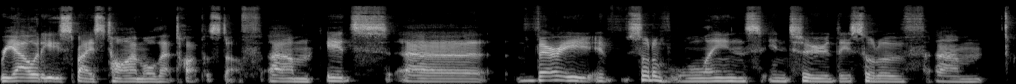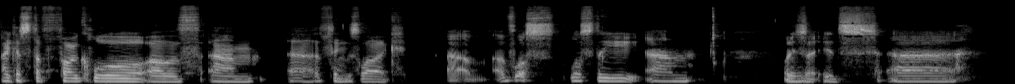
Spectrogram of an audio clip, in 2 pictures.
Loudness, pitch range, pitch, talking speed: -21 LUFS, 135-160 Hz, 145 Hz, 120 wpm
